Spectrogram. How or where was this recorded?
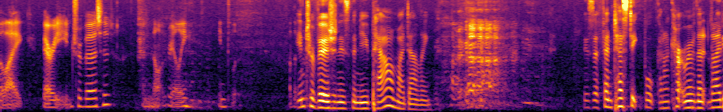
live audience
